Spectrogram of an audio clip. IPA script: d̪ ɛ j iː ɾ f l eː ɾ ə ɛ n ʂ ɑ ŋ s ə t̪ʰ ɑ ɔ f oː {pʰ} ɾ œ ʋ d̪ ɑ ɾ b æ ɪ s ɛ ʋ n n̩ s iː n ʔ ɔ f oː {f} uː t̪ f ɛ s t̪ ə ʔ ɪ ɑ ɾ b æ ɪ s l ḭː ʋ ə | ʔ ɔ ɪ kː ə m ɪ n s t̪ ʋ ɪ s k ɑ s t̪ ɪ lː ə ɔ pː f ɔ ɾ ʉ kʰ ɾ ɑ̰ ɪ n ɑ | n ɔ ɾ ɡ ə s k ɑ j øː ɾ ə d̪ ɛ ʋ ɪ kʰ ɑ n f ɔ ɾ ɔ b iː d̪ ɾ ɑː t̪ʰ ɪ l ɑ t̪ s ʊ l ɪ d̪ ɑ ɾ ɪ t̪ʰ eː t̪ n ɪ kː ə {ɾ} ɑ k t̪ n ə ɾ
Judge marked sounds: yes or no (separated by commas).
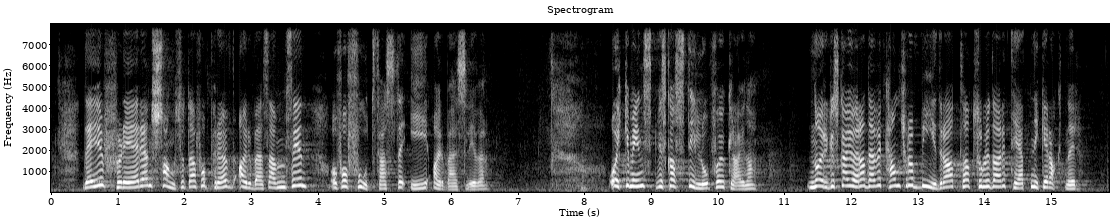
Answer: yes, yes, yes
